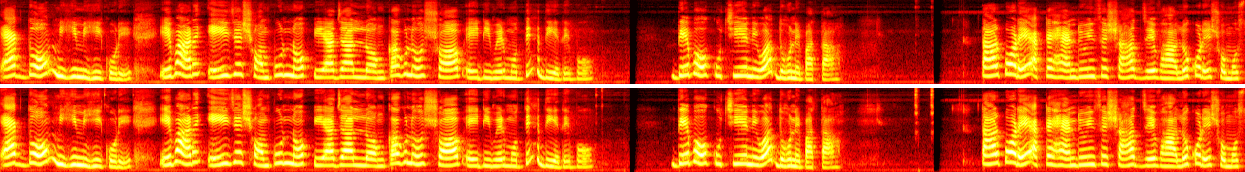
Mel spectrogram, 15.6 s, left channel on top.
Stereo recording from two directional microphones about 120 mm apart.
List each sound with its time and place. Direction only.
0.0 s speech: 30° right (ahead or behind)
8.4 s speech: 25° right (ahead or behind)
11.9 s speech: 30° right (ahead or behind)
